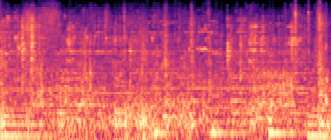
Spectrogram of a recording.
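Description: Brass luggage cart rattling and clicking as it is pushed along, over background music with a low, stepping bass line.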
